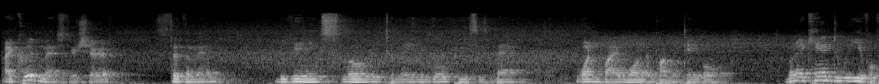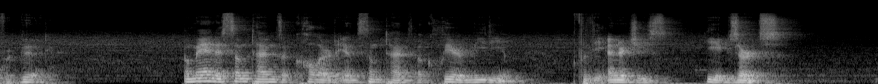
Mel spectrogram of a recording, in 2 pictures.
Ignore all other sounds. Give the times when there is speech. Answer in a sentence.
The speech can be heard from 0.0 to 9.3 s and from 10.6 to 16.6 s.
